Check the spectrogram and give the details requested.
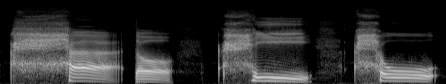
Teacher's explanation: dari segi suara mengalir juga namanya sifatnya rohhwah ya makanya H kecil dia ngalir nafasnya dengan deras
